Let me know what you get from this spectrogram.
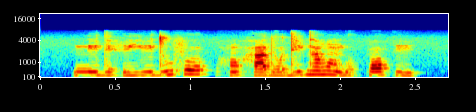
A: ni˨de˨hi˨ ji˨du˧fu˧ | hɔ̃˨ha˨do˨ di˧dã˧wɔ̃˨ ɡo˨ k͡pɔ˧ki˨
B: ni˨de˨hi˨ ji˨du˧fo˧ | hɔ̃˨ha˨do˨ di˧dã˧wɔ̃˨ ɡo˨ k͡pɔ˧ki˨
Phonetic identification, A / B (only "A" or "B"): B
